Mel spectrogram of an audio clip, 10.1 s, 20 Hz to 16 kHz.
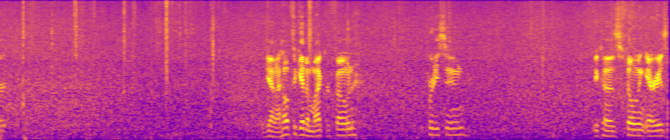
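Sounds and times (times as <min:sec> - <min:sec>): footsteps on leafy rock: 0:00.0 - 0:03.6
water rushing: 0:00.0 - 0:10.0.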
